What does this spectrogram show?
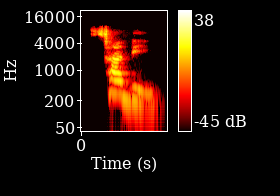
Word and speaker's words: Tzadi: This is a tzadi.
